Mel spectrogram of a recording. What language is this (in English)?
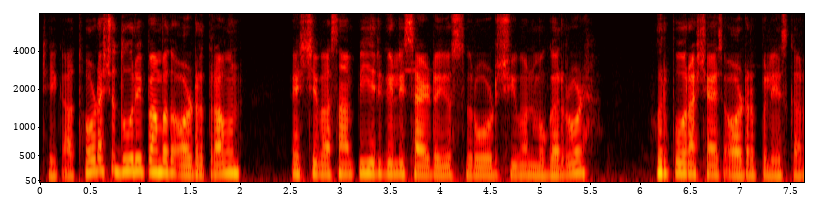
Kashmiri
